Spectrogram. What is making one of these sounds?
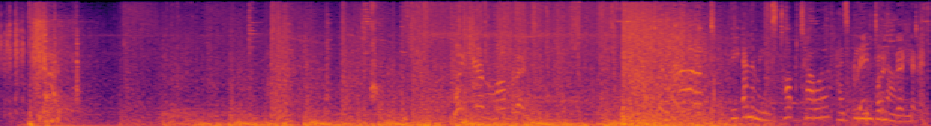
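Game battle effects clash and burst.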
